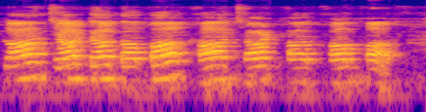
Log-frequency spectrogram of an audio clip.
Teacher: पहला दूसरा वर्ग जो है कच त, अछट त ये अघोष वर्ण है। यानी इनको बोलने में जो स्वर तंत्रियां वो झंकित नहीं होती।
